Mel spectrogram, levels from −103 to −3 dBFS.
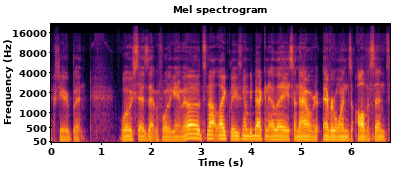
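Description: No technical faults can be heard anywhere in the speech.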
